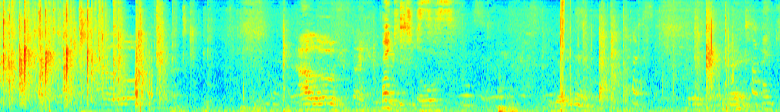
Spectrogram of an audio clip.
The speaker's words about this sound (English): Give the Lord a hand.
